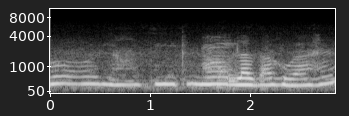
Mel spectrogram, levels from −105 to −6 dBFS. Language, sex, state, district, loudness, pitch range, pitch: Hindi, female, Bihar, East Champaran, -26 LUFS, 225-250 Hz, 245 Hz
